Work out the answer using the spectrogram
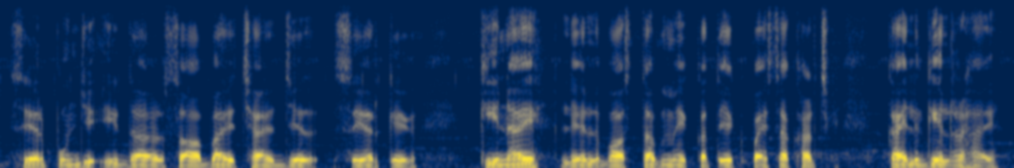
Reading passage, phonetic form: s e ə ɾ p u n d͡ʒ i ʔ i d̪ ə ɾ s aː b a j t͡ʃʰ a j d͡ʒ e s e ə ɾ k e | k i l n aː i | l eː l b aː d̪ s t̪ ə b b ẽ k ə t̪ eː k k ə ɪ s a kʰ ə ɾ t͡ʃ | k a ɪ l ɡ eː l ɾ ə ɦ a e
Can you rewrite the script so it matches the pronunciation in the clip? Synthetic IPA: s e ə ɾ p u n d͡ʒ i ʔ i d̪ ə ɾ s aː b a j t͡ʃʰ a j d͡ʒ e s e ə ɾ k e | k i n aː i | l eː l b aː s t̪ ə b m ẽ k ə t̪ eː k p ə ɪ s a kʰ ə ɾ t͡ʃ | k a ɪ l ɡ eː l ɾ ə ɦ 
